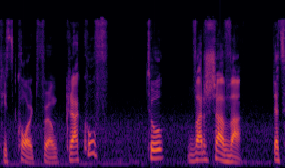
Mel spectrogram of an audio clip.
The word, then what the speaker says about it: Warszawa: he just moved his court from Krakow to warszawa that's how the name is pronounced in in Polish okay okay yes and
